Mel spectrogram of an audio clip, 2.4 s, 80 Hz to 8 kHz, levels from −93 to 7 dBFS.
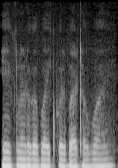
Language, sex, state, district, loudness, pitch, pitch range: Hindi, male, Uttar Pradesh, Saharanpur, -14 LUFS, 120 Hz, 115-120 Hz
